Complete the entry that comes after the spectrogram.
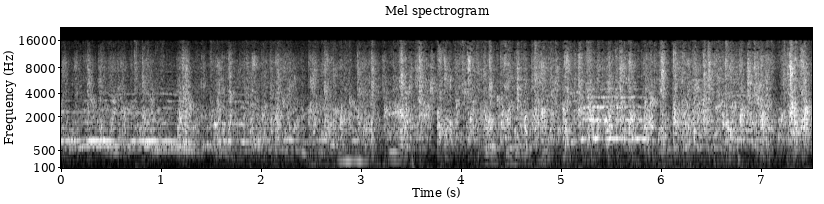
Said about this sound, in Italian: Eccoli che stanno arrivando, un sono applauso. Sono in arrivo. La canzone... preparate più forte che potete, un applauso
